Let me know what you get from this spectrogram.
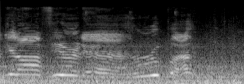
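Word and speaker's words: Jurupa: get off here at Harupa. Not Jarupa, it's Harupa. Those of you guys who are Spanish challenged, the J's in Spanish are pronounced like an H.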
